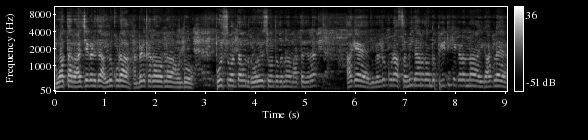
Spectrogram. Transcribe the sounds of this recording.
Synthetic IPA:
muːɐt̪ːaːɾɾaːd͡ʒjɐɡɐɭid̪eɐlːuːkuːɽɐɐmbɛʈkɐɾɐʋaɡɐnɐo̞nd̪upuːsuʋɐnt̪ʰɐo̞nd̪uɡɐwɾɐʋisuʋɐnt̪ʰoːd̪ɐnːɐmaːɽt̪aːjd̪aːɾe̞ | haːɡe̞niːʋɛlːɐɾuːkuːɽɐsɐmʋid̪ʱaːnɐd̪ɐond̪upiːʈikeɡɐɭɐnːɐiːɡaːɡle̞

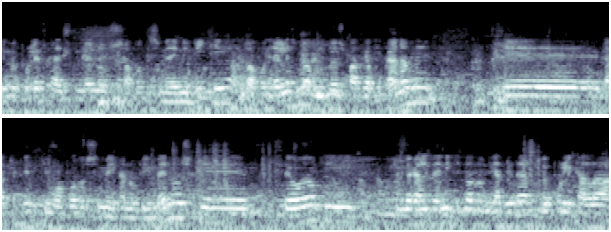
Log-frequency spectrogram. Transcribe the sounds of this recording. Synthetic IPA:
ime̞po̞lie̞fxɐɾist̪ime̞no̞sɐpo̞t̪i̥sime̞ɾininiciɐfut̪oɐpot̪e̞le̞zmeɐfot̪ibɾo̞spɐθiɐpukɐnɐme̞ | ce̞ | kɐpt̪iðit̪icimuɐpo̞ðo̞siime̞ikɐno̞piːme̞no̞sce̞ | θe̞o̞ɾo̞ot̪i | t̪ime̞ɣɐlit̪enicit̪ɐðonðiɐnðiðeɐsime̞po̞likɐlɐ

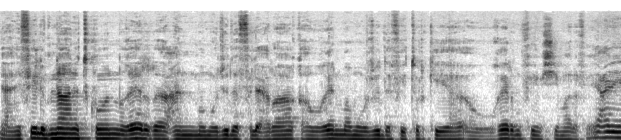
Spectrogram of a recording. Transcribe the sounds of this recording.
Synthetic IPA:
jaʕnifilʊbnaːnt̪ḁkuːnɣeːɾʕanmamod͡ʒuːd̪afilʕɪɾˤɑːqʔawɣeːɾmamoːd͡ʒuːd̪afit̪ʊɾkɪjaʔawɣeːɾmfiʃimaːlafijaʕni

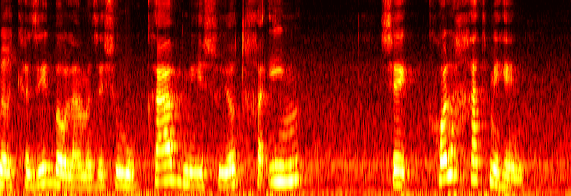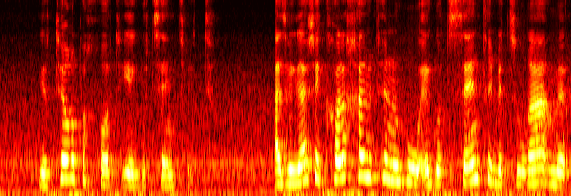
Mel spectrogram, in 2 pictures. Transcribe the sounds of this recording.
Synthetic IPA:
eʁkʰazitbeo̞lamaze̞ʃehumuʁkʰavmijeʃujo̞tχaʔim | ʃe̞kʰo̞laχatmiɦe̞m | jo̞tʰeʁopaχo̞thieɡo̞t͡sentʁit | ʔazbiɡlalʃekʰo̞laχatmiːtanuɦuʔeɡo̞t͡sentʁibe̞t͡suʁame

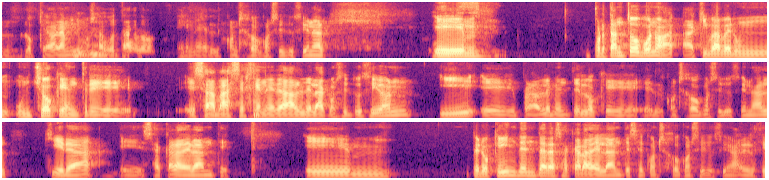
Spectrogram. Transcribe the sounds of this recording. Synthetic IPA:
nlo̞keaoɾamizmo̞saβo̞t̪að̞o̞ | e̞ne̞lko̞nse̞xo̞ko̞nst̪it̪uθjo̞nal | e | po̞ɾt̪ant̪o̞βwe̞noaakiβaːβ̞e̞ɾununt͡ʃo̞ke̞ent̪ɾe̞ | e̞saβase̞xe̞ne̞ɾald̪e̞lako̞nst̪it̪uθjo̞n | iepɾoβaβle̞mẽnt̪e̞lo̞ke̞̰ːlko̞nse̞xo̞ko̞nst̪it̪uθjo̞nal | kje̞ɾa | esakaɾað̞e̞lant̪e̞ | em | pe̞ɾo̞ke̞int̪e̞nt̪aɾasakaɾaðe̞lant̪e̞ese̞ko̞nse̞̥xo̞konst̪it̪uθjo̞na̰lezðe̞θiɾ

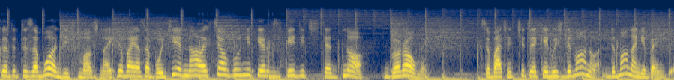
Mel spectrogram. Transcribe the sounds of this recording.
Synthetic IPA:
kɛd̪ɨt̪ɨzabwɔɲd͡ʑit͡ɕmɔʐnaixɘbajazabwɔd͡ʑijɛnɔalɛxt͡ɕawbɨwɲʲepʲjɛɾvzvʲjed͡ʑit͡ɕt̪ɛd̪nʲɔ | ɡɔɾɔwmɨ | zɔbat͡ʂɨt͡ɕɨt̪ɔjakʲɛɡwɪɕd̪ɛmɔn̰d̪ɛmɔnaɲʲɛbɛɲʲd͡ʑɛ̰

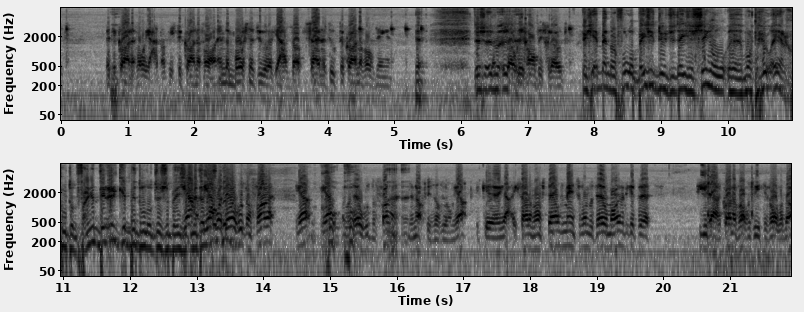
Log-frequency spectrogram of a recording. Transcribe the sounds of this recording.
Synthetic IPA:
mɛtdəkɔɹnəvɑlˠja̰dɔtɪsdəkɔɹnəvɑlˠɛ̰ndənbɔsnatyːɹləkjadɔtsɛjnːatyːlək̚dəkɔɹnəvɔlˠdɪŋənja | d̥øsoxixɑntisχrowtdsjɛjbɛntnɔxfolˠəbejzəxnydøsdeːzəsɪŋəlˠəʋɔrtɦɪəlˠɛrxːutɔntfaŋədɛrɪkjəbɛntondərtøs̬əbejzəxmɛdɔheːlˠxutɔntfaŋə | jajatɔthɪəlˠxutɔntfaŋədənɑχtɪsnɔxjoŋjaɪkja̰ʔɪkstadəvostɛlˠtəmɛnsəfondəəthɪːlˠmojʋɑntɪkhɛp | fiːrdaːɣəkɔɹnəvɑlˠxəsiətɛnvolˠəɣənd

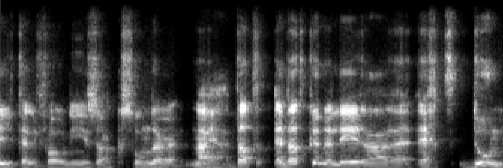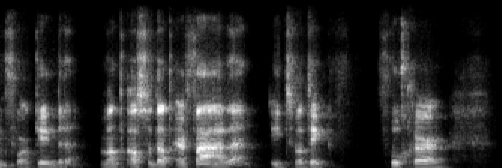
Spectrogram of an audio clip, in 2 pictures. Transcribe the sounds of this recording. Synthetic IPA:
jəteləfownɪnjəzɑksɔndəɹnowjaːdɑtɛndɑtkɵnəlɪːɾaːrəʔɛχtdunvʊ̰ːɹkɪndərə̰ | ʋɑntʰɑlˠsʋədɑtɛɹv̥aːrəitsʋɑtɪk | fruχəɹ

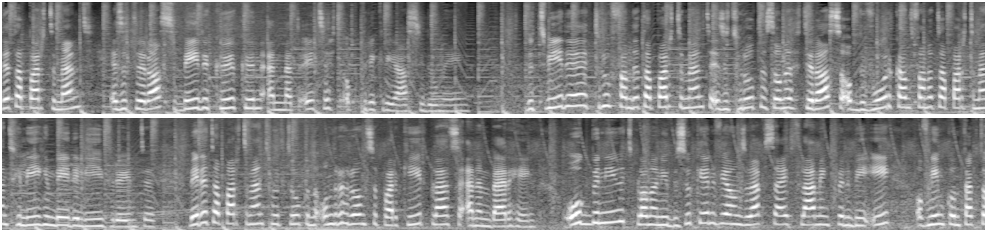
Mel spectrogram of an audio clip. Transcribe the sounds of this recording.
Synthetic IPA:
dɪtɑpɑrtəmɛntɪsətːeɾɑsbɛjdəkøːkənɛnmɛtœɥtsɪxtʰɔ̰pə̥trekrejaːsidomɛjndətʋeːdətruffɑndɪtɑpɑrtəmɛntɪs̬ətxroːtəzɔnəxteɾɑsɔb̚dəvoːrkɑntfɑnɦətɑpɑrtəmɛntxəleːɣənbɛjdəleːvrœɥmtəbɛjdɪtɑpɑrtəmɛntwɔrtoːkənɔ̰ndərɣrɔntsəpɑrkeːrplaːtsəʔɛnənbɛrɣɪŋ | oːɡ̚bəniwtplɑnənybəzukɪnviːaɔnzəwɛpsɑjtflaːmɪŋpɵntbeːʔeː | ɔfneːmkɔntɑk̚t

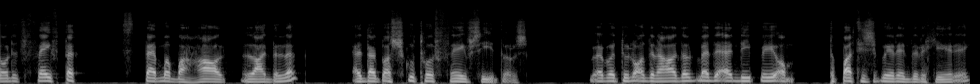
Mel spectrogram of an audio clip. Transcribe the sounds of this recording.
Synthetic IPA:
ɦɔndərtfɛjftəχ | stɛməbəɦaːlˠt̚lɑndələk | ɛndɑtʋɑskutfoːrfɛjfsitə̰ls | ʋəɛbətunɔndərɦɑndəltmɛt̚dəɛndipeɔm | təpartisipɪːɾəɪndərəχɪːɾɪ̰ŋ

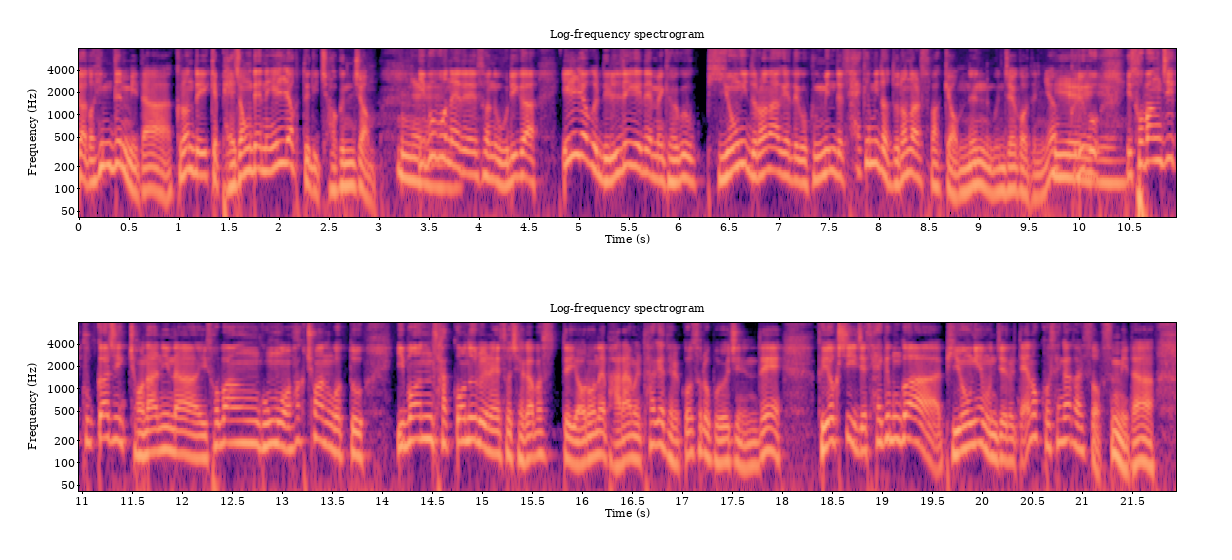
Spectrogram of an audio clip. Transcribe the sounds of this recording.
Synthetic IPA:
atʌçimdɯmɲida̰kɯɾʌnde̞iɾʌkʰe̞pe̞d͡ʑʌŋdwe̞nɯniʎːʌk̚t͈ɯɾit͡ɕʌɡɯnd͡ʑʌ̰m | ibubune̞de̞esʰʌnɯnuɾiɡa | iʎːʌɡɯɭnɯɭːiɡede̞mjʌnkjʌɭɡuk̚pijoŋinɯɾʌnaɡe̞dwe̞ɡokuŋmindɯɾisʰe̞ɡɯmidʌnɯɾʌnaɭs͈ubak͈e̞ʌ̰mnɯnmund͡ʑe̞ɡʌ̰dɯ̰ɲokɯɾiɡoisʰobaŋd͡ʑik͈uk̚k͈ad͡ʑik̚t͡ɕʌnaɲinaisʰobaŋkoŋmuʌnɸwak̚t͡ɕʰoŋɦanɯnɡʌt̚t͈oibʌnsʰak͈ʌnɯɾoine̞sʰʌt͡ɕe̞ɡabas͈ɯɭt͈e̞jʌɾone̞pa̰ɾamɯɭtʰaɡe̞dwe̞ɭk͈ʌsʰɯɾopojʌd͡ʑinɯnde̞kɯjʌk̚ɕ͈iːd͡ʑe̞sʰe̞ɡɯmɡwapijoŋe̞mund͡ʑe̞ɾɯɭt͈e̞nokʰosʰe̞ŋɡakʰaɭs͈uʌp̚s͈ɯmɲida

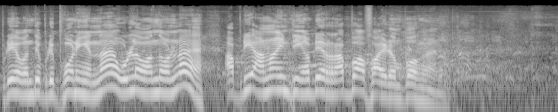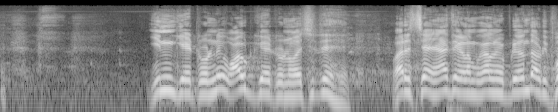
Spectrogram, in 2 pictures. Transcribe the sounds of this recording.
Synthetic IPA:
ɪpːɐɽɪjeːʋɐnd̪ɯɪp̬ːɐɽipoːniːŋɡɐnːaːʊɭːɐʋɐnd̪õːnːaːʔɐpːɐɽɪjeːɐnaːɪnʈɪŋɡɐp̬ːɐɽɪjɐɾɐɾɐbːaːfaːjɪɽɐmpoːŋɡɐ̰n̰ː | ɪnkeːʈːɔnːɯʋajʈkeːʈːɔnːɯʋɐt͡ʃːɯʈːɯʋʔɐɾɯt͡ʃːaːɲaːjɐt̪̬ːɯkɐɭɐmkaːlɐmɪpːɐɽiʋɐnd̪ɯɐpːɐɽipo

